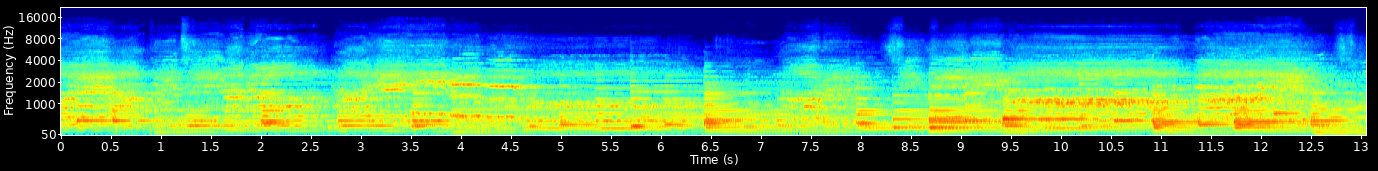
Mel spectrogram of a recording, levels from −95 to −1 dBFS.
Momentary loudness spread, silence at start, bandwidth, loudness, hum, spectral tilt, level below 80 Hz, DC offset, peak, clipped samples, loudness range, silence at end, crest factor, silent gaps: 7 LU; 0 s; 12.5 kHz; -24 LUFS; none; -5.5 dB/octave; -60 dBFS; under 0.1%; -6 dBFS; under 0.1%; 4 LU; 0 s; 16 dB; none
